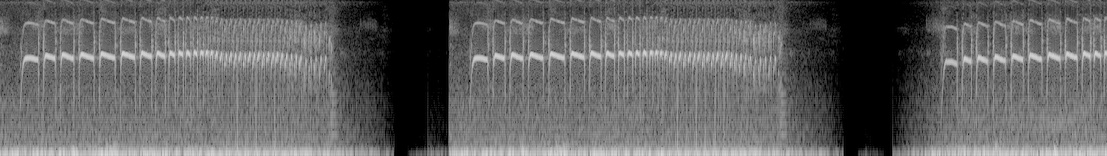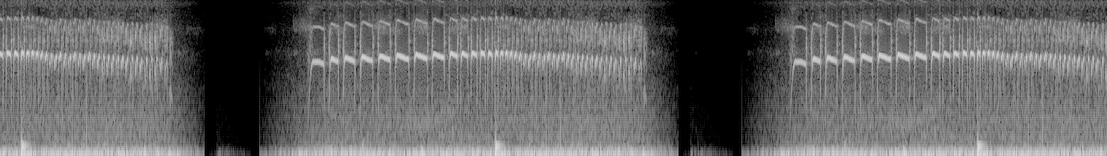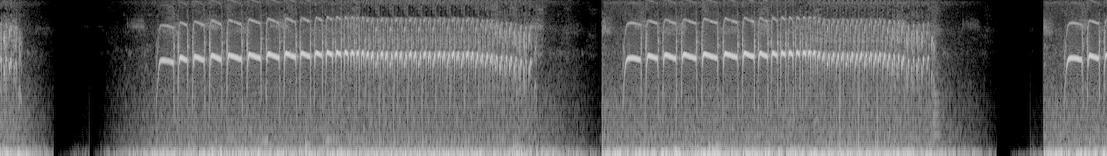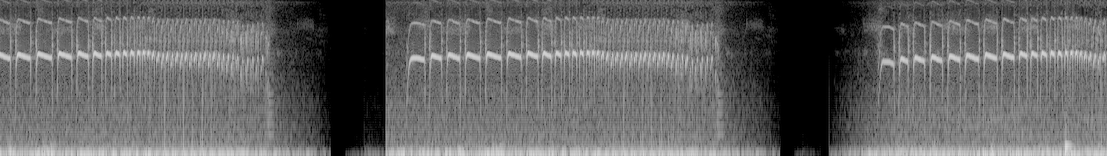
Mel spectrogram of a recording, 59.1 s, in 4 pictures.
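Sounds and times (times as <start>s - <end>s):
bird singing a fast trill: 0.0s - 4.4s, 6.3s - 11.1s, 12.0s - 17.1s, 18.4s - 23.4s, 24.8s - 29.8s, 31.2s - 36.8s, 37.9s - 42.6s, 43.6s - 47.9s, 49.8s - 54.5s, 55.8s - 59.0s.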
